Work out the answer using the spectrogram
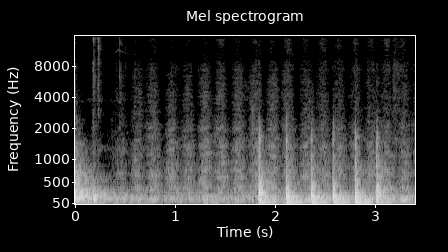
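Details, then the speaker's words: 1985 Chevrolet K10 cab floor after butyl deadener and hybrid insulation: quick run of dull short thuds about four a second with no ring; floor panel sounds solid, most resonance removed. "But, sounding pretty good. It's sounding pretty solid in comparison to"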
